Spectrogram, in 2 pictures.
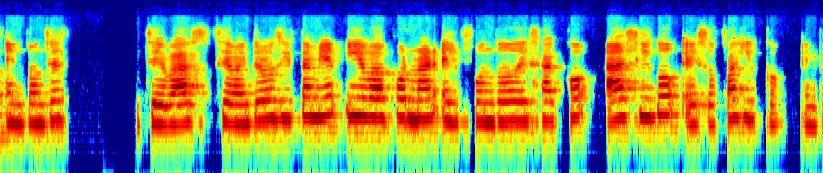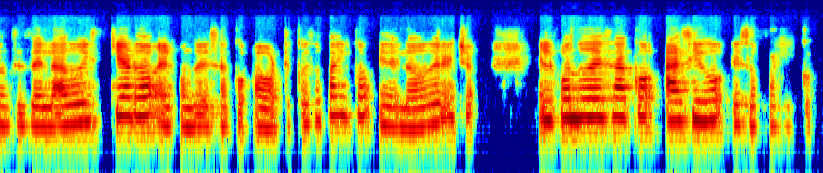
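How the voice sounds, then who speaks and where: A young woman presents to her class in a high, gravelly voice, pausing on fillers and correcting herself as she goes. The recording is dry and dull, with a lo-fi edge. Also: no echo. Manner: hesitant, frequent fillers and self-corrections. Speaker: student presenter.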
